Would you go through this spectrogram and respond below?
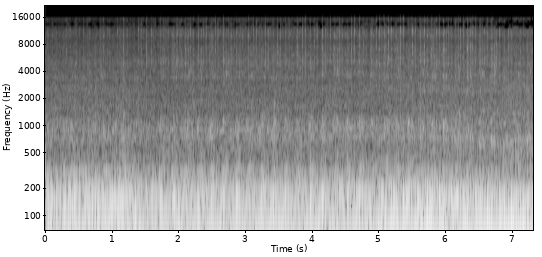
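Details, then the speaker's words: Kevin's Chevy El Camino V8 running: deep, even rumble with a steady beat and no skips or stumbles, all eight cylinders firing. Runs better than before; normal running. "once all eight cylinders start hitting she's definitely running better"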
